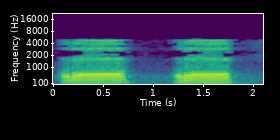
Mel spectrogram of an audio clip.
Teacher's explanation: التقليل للفتحة أقرب، بس الفتحة مش كاملة.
